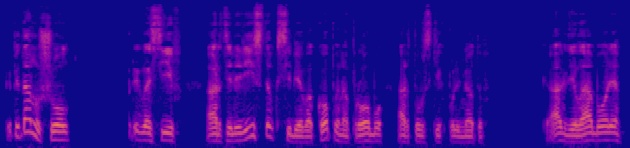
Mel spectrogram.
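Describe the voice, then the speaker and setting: A man narrating a novel as an audiobook, in a measured literary reading. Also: fairly low pitch, darkish tone, no room sound. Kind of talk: scripted narration.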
